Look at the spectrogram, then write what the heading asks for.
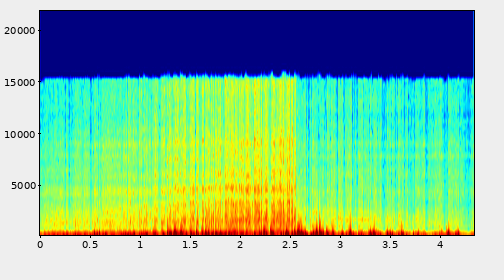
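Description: Smart Roadster Brabus's small turbocharged three-cylinder engine pulling hard, its pitch rising in the first second, with loud wind buffeting the microphone in the open-top car.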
